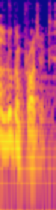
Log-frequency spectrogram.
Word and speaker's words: Lugon Project: Did I say that right? Lugon Project? – Oh, Lugon Project is totally fine, yes.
